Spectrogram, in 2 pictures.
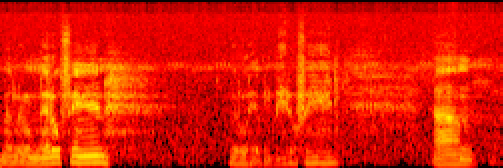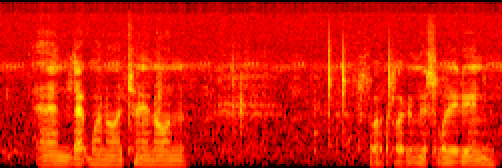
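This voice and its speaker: A man mumbles quietly with long, frequent pauses. Noticeable background noise is present. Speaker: micro-camper builder living in his camper. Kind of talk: casual talk to camera. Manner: mumbling, rambling, quiet; hesitant, many fillers.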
